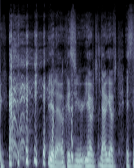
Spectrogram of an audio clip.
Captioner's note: laughing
